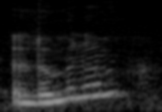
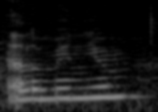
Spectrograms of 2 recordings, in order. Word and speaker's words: aluminium: one ah an iminium I think the Americans actually say aluminum and the British say aluminium um yeah in Germany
